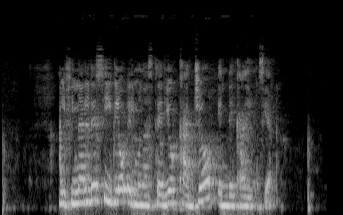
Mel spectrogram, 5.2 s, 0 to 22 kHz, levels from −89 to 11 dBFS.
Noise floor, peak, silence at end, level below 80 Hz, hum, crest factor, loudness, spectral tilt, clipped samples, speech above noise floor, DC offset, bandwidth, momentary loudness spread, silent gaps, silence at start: -58 dBFS; -4 dBFS; 0.5 s; -52 dBFS; none; 12 dB; -16 LUFS; -7 dB/octave; under 0.1%; 43 dB; under 0.1%; 7.6 kHz; 10 LU; none; 0.9 s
